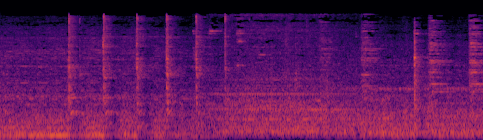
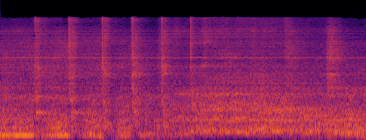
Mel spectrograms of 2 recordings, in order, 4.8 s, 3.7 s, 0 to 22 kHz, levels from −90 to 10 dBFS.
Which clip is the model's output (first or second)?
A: second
